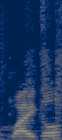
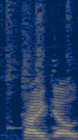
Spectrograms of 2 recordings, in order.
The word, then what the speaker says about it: Weigel: Like, so my dad was adopted by a German family, so that's why my last name is Weigel. But the American way to pronounce it is Weigel. Weigel? Weigel is how you really pronounce it.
